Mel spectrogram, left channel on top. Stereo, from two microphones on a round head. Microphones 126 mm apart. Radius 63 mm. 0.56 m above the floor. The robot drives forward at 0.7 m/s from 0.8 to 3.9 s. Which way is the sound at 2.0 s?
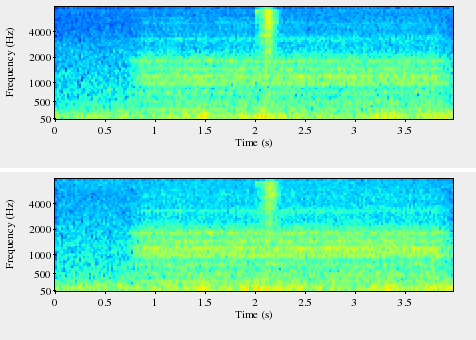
55° left (ahead or behind).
